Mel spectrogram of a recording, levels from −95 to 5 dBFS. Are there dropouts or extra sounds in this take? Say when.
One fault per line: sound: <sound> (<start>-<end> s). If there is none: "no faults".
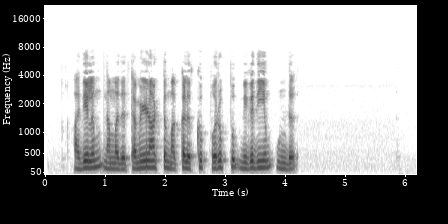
no faults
